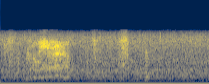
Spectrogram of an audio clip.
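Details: A Scottish Fold kitten play-wrestling with an adult Scottish Fold gives a brief, breathy, hissing burst, followed by a few faint soft sounds.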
